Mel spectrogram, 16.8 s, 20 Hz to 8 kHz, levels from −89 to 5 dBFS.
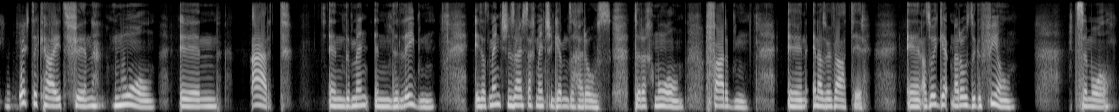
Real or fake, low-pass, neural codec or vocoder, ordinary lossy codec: real; 7.2 kHz; none; none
